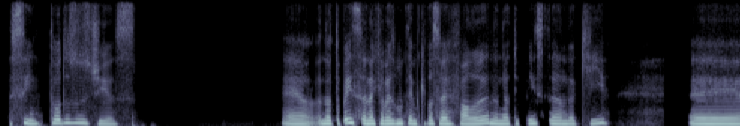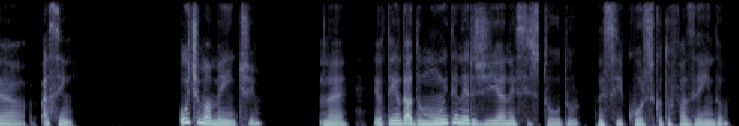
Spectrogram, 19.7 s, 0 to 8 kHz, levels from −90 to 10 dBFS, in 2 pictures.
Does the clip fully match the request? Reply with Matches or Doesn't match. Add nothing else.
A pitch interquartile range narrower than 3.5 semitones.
Matches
